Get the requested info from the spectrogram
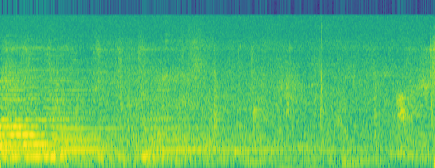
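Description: A children's choir with acoustic guitar ends a song. The final sung chord stops about half a second in, and the guitar's last chord rings on and slowly dies away.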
